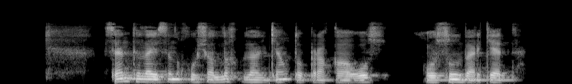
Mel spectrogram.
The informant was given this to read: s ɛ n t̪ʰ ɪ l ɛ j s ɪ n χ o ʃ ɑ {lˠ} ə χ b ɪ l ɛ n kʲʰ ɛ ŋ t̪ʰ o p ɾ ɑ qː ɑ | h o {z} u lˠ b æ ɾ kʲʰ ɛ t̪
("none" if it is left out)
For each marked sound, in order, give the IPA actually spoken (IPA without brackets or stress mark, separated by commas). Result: lˠː, s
